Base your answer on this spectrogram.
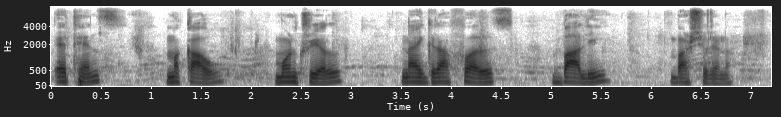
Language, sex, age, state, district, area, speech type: Nepali, male, 18-30, West Bengal, Darjeeling, rural, spontaneous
